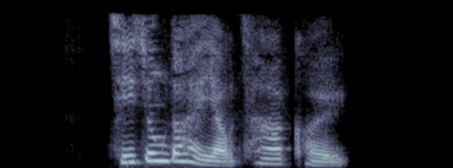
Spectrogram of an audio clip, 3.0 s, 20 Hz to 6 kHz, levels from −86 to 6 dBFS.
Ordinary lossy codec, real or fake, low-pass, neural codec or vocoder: MP3, 48 kbps; real; 5.4 kHz; none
